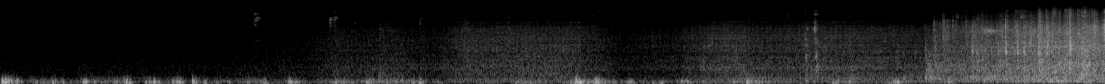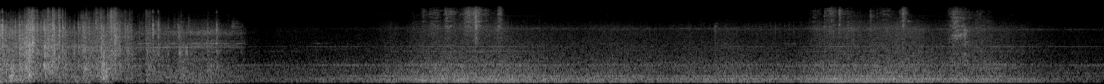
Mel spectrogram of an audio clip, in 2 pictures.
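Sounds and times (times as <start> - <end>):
shopping cart rattling: 9.2 - 13.5
steady hum: 10.8 - 22.0.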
